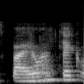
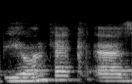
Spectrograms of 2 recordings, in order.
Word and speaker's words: BioNTech: Yeah, you can pronounce it. It's BioNTech or BioNTech.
